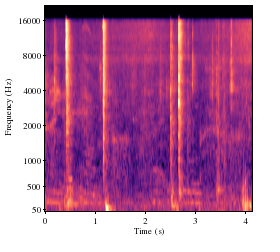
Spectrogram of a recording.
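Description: A few sharp clicks and knocks, the last two close together, over quiet room sound.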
